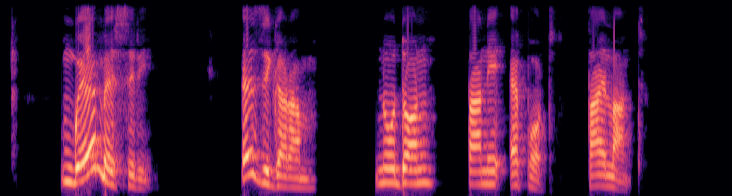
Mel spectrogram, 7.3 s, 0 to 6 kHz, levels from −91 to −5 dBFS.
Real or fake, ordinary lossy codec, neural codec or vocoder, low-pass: real; none; none; 5.4 kHz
